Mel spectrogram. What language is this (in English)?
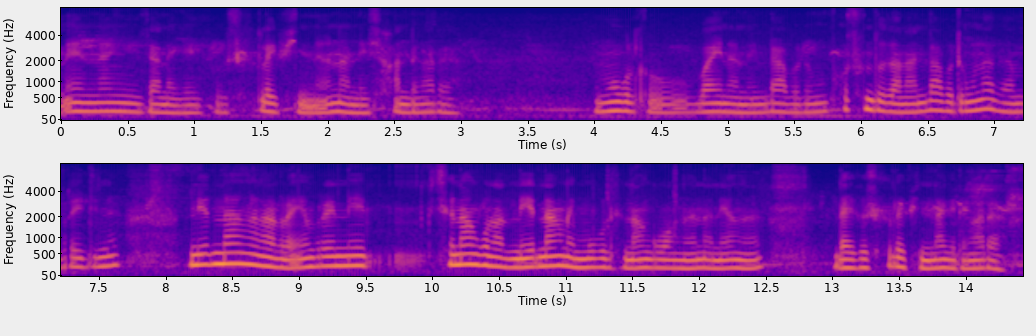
Bodo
